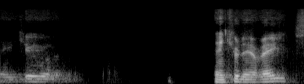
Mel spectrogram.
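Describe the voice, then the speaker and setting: Bright and sharp in tone, a man speaks in a French accent with fairly even intonation. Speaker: panelist. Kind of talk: panel discussion. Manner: halting.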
